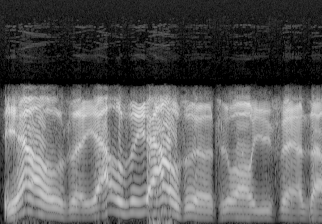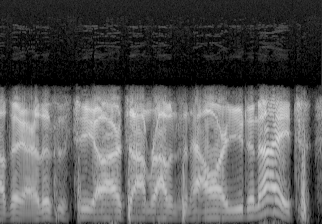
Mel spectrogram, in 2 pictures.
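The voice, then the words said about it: Fake radio announcer voice. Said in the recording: “That's my radio fake voice.”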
